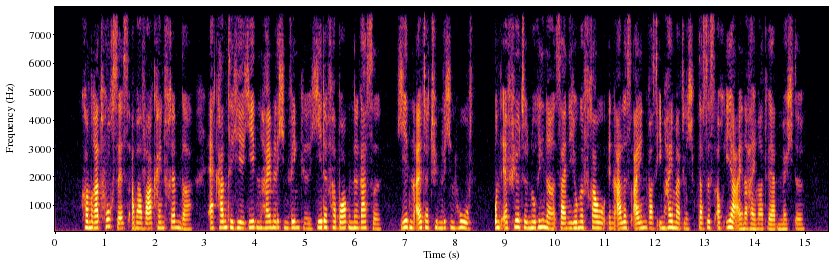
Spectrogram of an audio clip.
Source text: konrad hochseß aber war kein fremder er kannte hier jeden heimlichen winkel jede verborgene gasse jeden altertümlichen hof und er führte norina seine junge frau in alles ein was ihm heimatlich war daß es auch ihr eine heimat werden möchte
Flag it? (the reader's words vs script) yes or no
yes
